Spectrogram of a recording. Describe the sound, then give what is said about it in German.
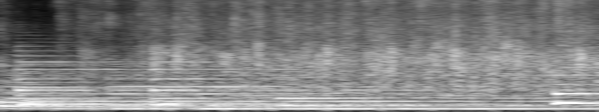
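A crowd at an ICF church service claps steadily, a dense, continuous patter of many hands giving children a warm round of applause as they go down, with sustained keyboard or organ chords ringing underneath. “Geben wir doch diesen Kids, wenn sie jetzt runtergehen, noch einen herzlichen Applaus.”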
